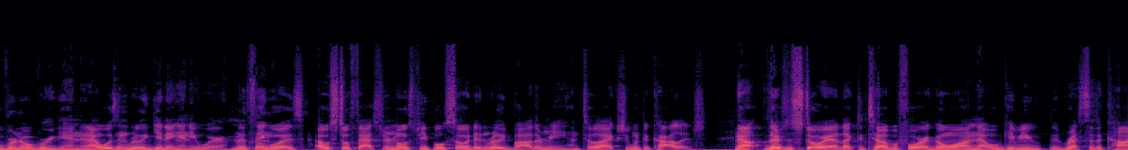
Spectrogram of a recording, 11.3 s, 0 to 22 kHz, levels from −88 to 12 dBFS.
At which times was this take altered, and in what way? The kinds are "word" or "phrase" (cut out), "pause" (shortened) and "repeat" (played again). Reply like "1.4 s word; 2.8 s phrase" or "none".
3.1 s pause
